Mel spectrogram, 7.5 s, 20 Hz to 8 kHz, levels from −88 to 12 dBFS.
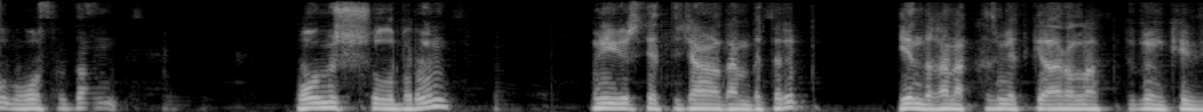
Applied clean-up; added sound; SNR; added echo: neural mask model DeepFilterNet 3.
